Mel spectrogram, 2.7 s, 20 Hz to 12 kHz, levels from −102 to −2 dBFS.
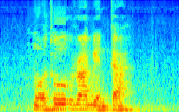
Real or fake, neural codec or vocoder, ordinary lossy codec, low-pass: fake; vocoder, 48 kHz, 128 mel bands, Vocos; Opus, 16 kbps; 10.8 kHz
